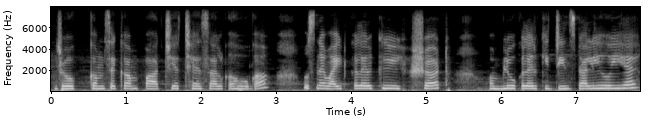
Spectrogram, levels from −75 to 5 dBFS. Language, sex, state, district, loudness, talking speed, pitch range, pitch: Hindi, male, Chhattisgarh, Raipur, -14 LUFS, 175 wpm, 245-270 Hz, 255 Hz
